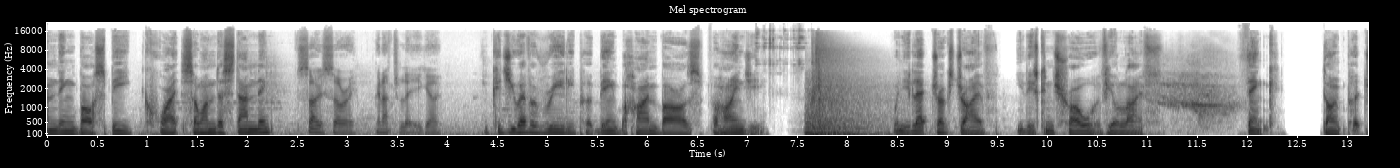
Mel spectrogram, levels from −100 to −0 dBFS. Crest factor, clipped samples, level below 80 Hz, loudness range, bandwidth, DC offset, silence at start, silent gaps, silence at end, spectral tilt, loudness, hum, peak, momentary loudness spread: 14 dB; under 0.1%; -36 dBFS; 2 LU; 17.5 kHz; under 0.1%; 0 s; none; 0 s; -5 dB/octave; -24 LUFS; none; -8 dBFS; 12 LU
